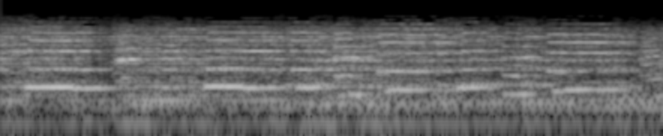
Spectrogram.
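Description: Car speeding through streets as a radio drama sound effect: a continuous, loud engine roar with a steady tonal drone throughout, no talk.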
